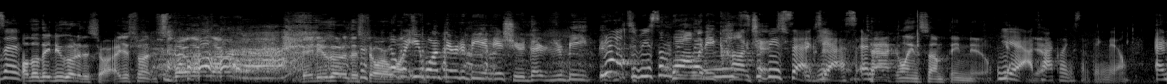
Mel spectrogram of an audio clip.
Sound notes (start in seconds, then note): 1.5 audience and Kristen laugh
